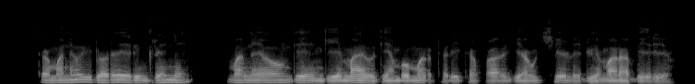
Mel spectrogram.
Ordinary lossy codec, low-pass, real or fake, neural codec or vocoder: none; 9.9 kHz; fake; codec, 24 kHz, 6 kbps, HILCodec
